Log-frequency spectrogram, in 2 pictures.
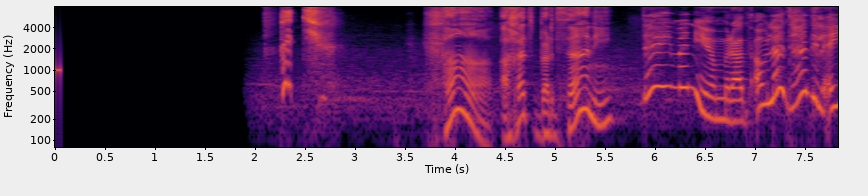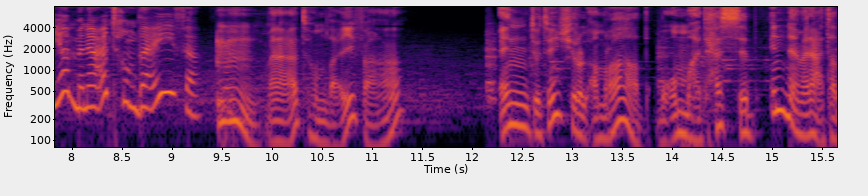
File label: Lifebuoy, Saudi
